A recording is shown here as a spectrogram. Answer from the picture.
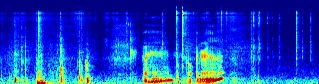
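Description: Irregular clicks and crinkles of plastic shrink-wrap being worked at with a retractable utility knife to open a board game box. A man's voice murmurs briefly twice in the middle.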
